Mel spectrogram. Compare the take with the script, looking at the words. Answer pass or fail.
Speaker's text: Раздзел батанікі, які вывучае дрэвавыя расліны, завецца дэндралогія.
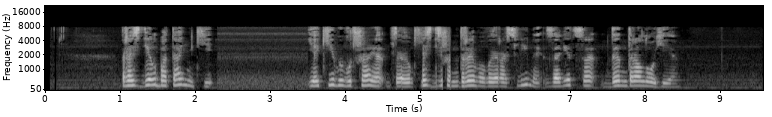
fail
